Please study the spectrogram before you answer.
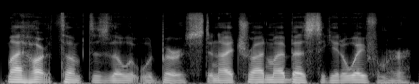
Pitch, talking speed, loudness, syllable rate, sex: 95 Hz, 260 wpm, -20 LUFS, 4.9 syllables/s, male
